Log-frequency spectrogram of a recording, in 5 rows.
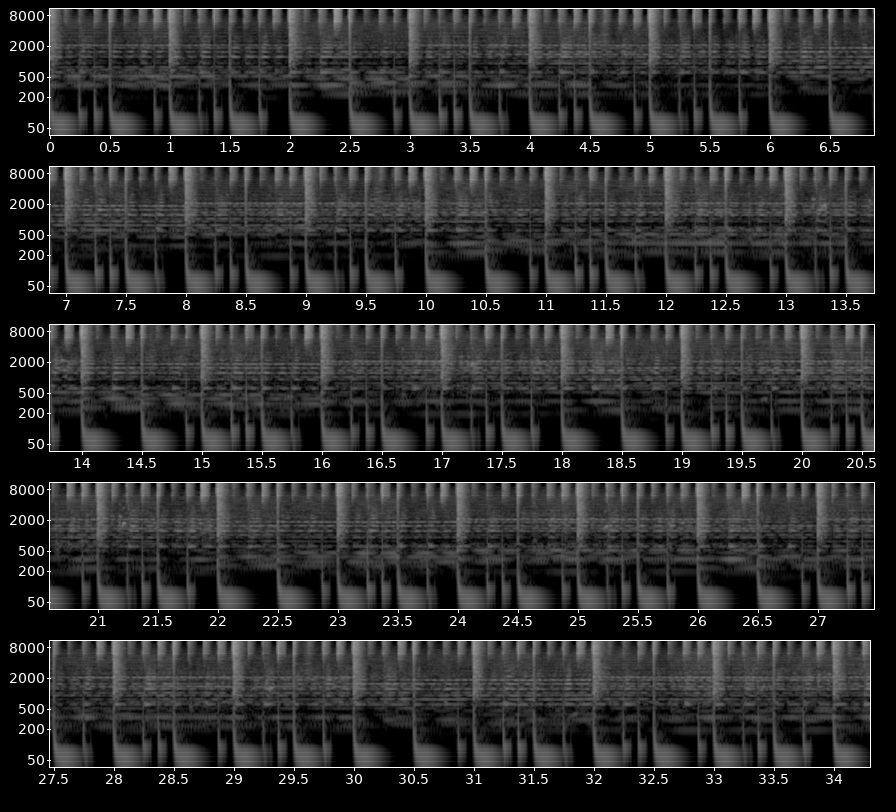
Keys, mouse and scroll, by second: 0.5-4.2 typing, 4.0 click, 4.4 right click, 4.5 click, 5.0 click, 5.3-7.0 shift+drag, 7.0 Return, 7.7 click, 9.4 scroll up 1, 9.6-10.0 scroll down 2, 10.0 click, 10.6-15.1 typing, 10.8 click, 16.1 click, 17.2 click, 20.1 click, 20.1-21.1 typing, 20.9 click, 21.5 click, 21.7 scroll down 1, 21.9 click, 22.1 right click, 22.5-26.2 drag, 26.2 Return, 26.4 z, 26.5 right click, 26.5 click, 27.1 right click, 27.3 click, 29.2 click, 29.4 alt+scroll up 1, 29.8 click, 29.9-31.6 typing, 32.5 click, 33.1 alt+scroll up 1, 33.4 click, 33.9 alt+scroll up 1, 34.2 click.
